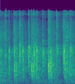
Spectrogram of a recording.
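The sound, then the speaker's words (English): A group clapping hands for the power of God in a fast, steady rhythm, the claps blending into a loud, continuous patter with no voices audible. “I said, if you believe that tonight, shout amen, which means so be it, and clap your hands tonight for the power of God.”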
